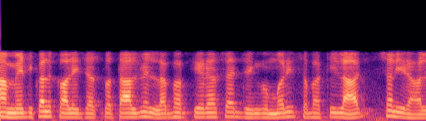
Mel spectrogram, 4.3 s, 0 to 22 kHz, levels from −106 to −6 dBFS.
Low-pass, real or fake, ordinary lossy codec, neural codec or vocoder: 3.6 kHz; fake; Opus, 32 kbps; codec, 24 kHz, 1.2 kbps, DualCodec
